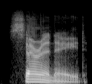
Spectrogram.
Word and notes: serenade: American English

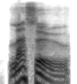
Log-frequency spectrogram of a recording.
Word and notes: lasso: British English

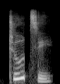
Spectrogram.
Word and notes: tootsy: Indian

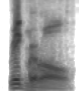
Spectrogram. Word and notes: rigmarole: American English

